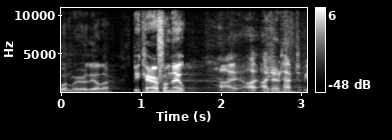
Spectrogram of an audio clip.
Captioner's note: audience laughs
